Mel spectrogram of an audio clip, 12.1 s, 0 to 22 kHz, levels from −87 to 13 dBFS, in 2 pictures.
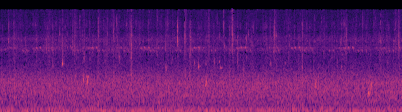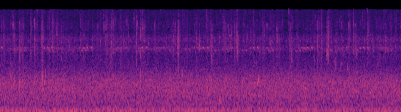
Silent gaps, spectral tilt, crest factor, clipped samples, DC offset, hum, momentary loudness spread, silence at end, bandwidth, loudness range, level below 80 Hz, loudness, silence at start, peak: none; -2.5 dB/octave; 26 dB; under 0.1%; under 0.1%; none; 2 LU; 0 s; 16.5 kHz; 1 LU; -40 dBFS; -32 LUFS; 0 s; -6 dBFS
